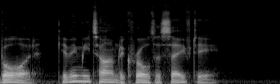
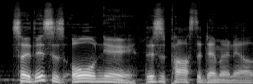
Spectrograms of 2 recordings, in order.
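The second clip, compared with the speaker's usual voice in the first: loud, higher burst, easing off; excited; 3 semitones higher, 8 dB louder than usual. Real, not acted. Player tells viewers the game is past the demo, excited. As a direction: announce it loudly with real excitement. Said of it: "This is exciting".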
